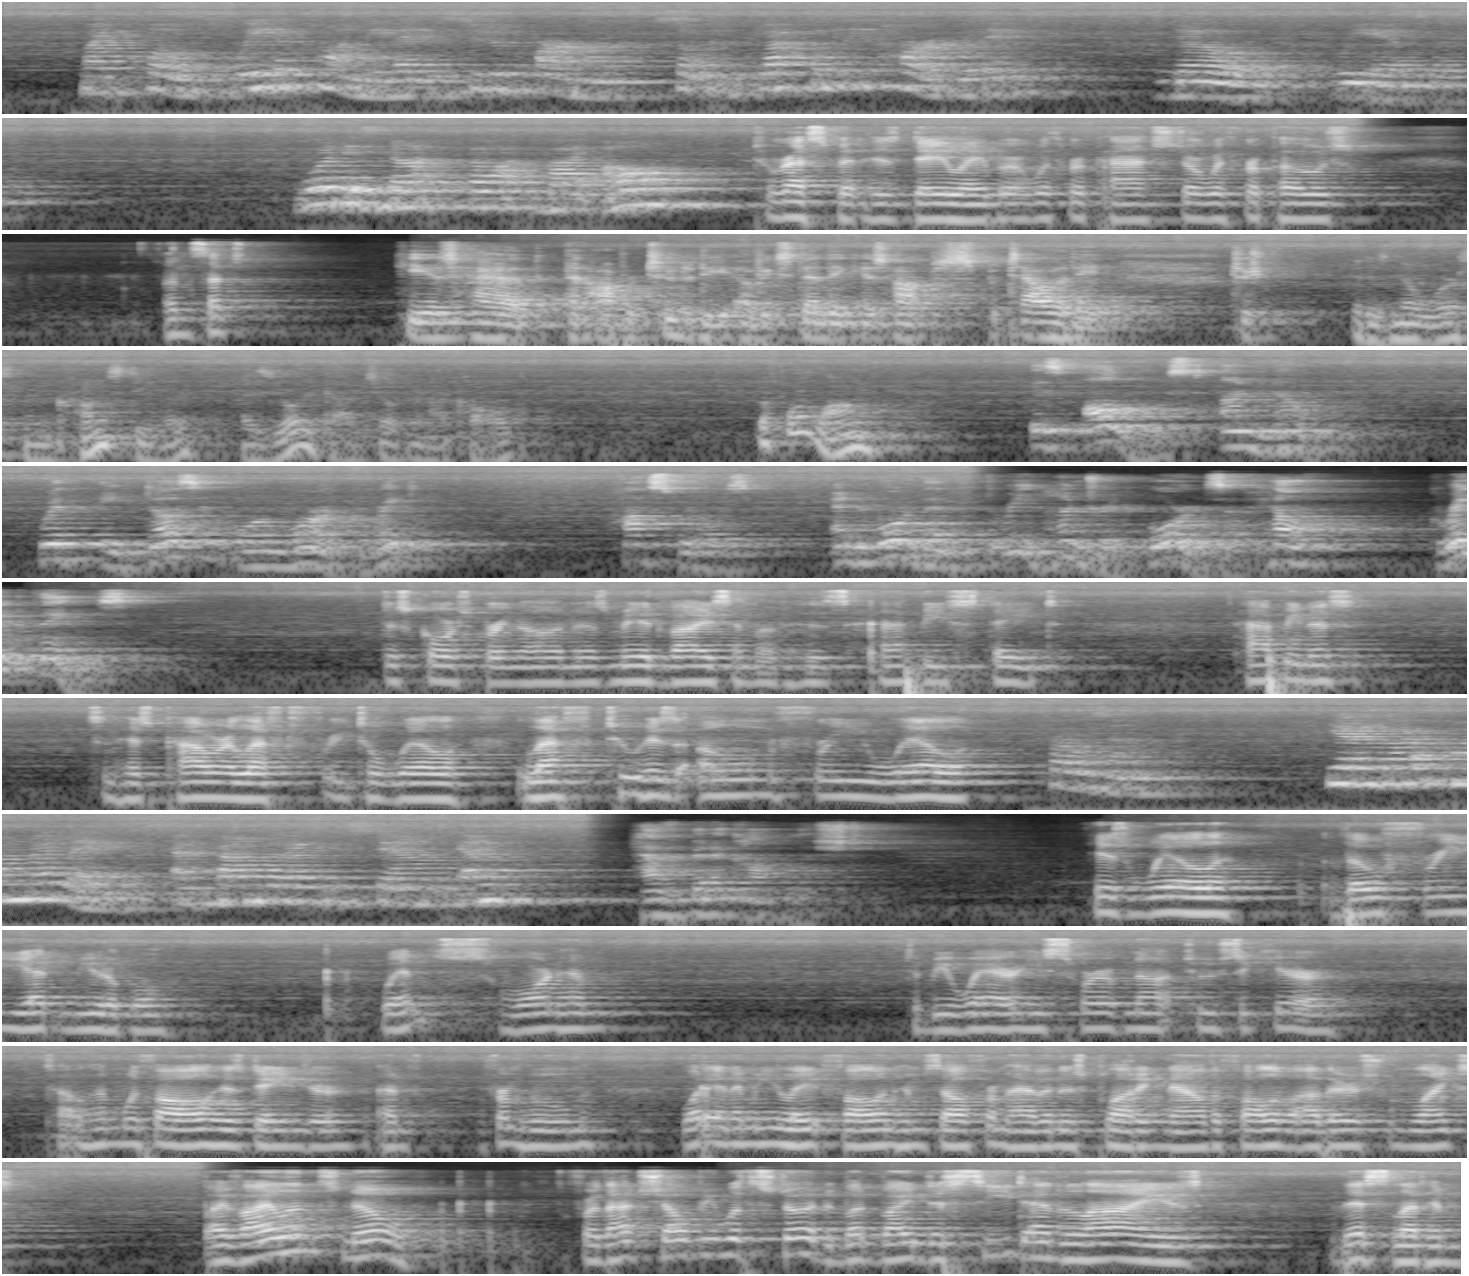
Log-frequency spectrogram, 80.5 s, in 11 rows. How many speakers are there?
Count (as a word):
six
